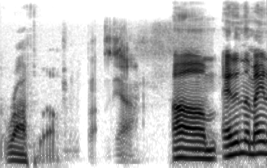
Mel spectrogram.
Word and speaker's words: Rothwell: Ben Rothwell. Rothwell. Yeah. Rothwell. Rothwell. Yeah. Yeah. Rothwell. Rothwell. Like Rockwell, but Rothwell.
